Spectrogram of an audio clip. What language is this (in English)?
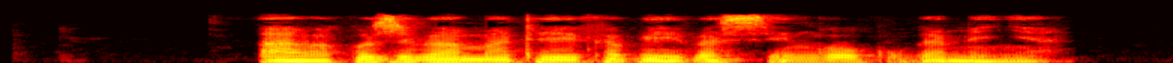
Ganda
